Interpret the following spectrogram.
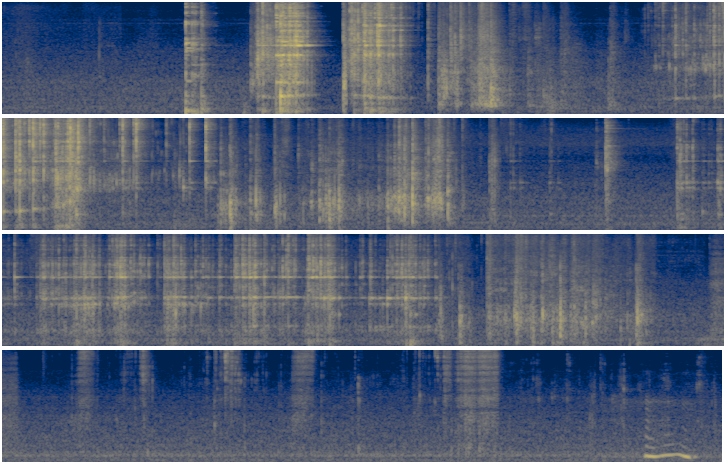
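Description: Kitchen clatter: dishes and utensils knocked and set down on a counter, then ice clinking and ringing in a tall glass for a few seconds in the middle, and softer chopstick and plate sounds near the end.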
